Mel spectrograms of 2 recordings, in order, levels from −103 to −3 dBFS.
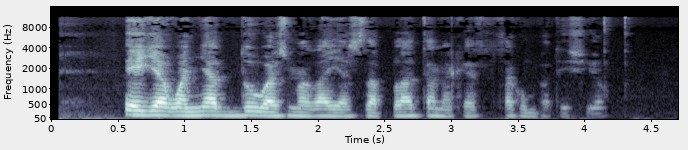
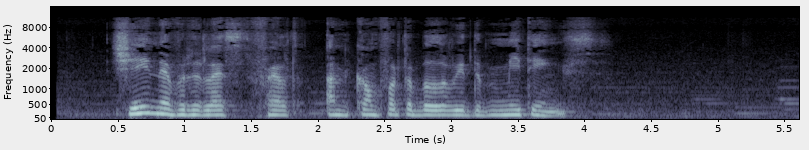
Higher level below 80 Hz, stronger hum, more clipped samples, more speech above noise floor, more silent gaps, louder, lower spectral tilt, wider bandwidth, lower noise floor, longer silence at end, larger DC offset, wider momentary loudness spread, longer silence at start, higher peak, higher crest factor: first, -62 dBFS vs -68 dBFS; neither; neither; about the same, 29 dB vs 29 dB; neither; first, -18 LUFS vs -34 LUFS; about the same, -5 dB/octave vs -6 dB/octave; about the same, 11.5 kHz vs 11.5 kHz; second, -48 dBFS vs -63 dBFS; first, 0.6 s vs 0 s; neither; first, 25 LU vs 12 LU; about the same, 0.55 s vs 0.45 s; first, 0 dBFS vs -16 dBFS; about the same, 20 dB vs 18 dB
